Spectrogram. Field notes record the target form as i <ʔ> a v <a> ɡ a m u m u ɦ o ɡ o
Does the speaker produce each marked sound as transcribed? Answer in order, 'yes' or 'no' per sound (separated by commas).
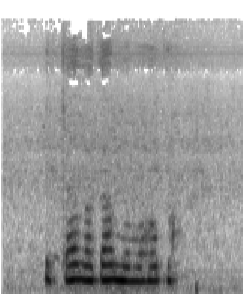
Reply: no, yes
